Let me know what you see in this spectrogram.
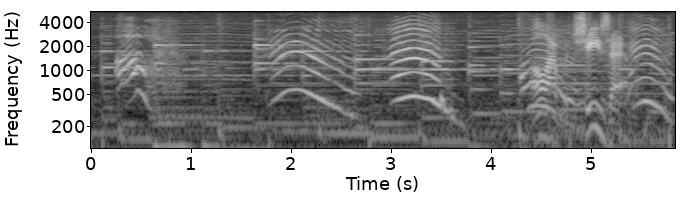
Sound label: groan; JENNY MCCARTHY SOUNDS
